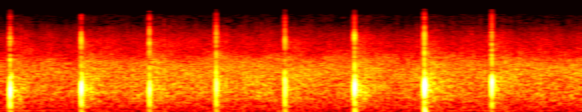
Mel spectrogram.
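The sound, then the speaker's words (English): Applause for the five pitchers of a pitch competition, heard as a run of eight sharp, evenly spaced claps in a steady rhythm, each crisp and bright, over a faint background hiss with no talking. “Can we give a round of applause to all the pitchers one more time?”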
